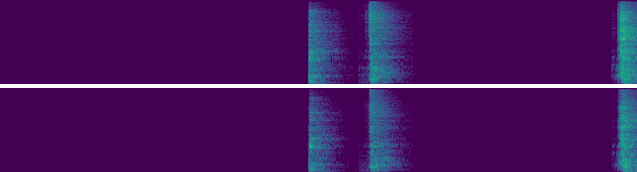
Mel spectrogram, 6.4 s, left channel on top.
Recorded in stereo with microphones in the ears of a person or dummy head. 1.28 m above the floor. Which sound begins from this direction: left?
A door slam, at 3.1 s.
